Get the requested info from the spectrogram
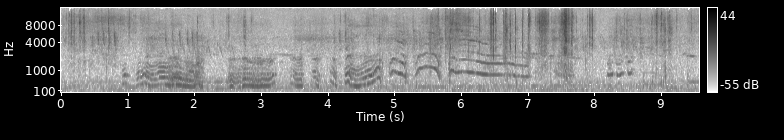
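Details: Cairn Terrier puppies born 25 April 2012, recorded 12 June 2012 at about seven weeks old; several wavering, high whines and squeaky yelps rise and fall in quick overlapping bursts, ending in long descending whimpers over faint low background hum.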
